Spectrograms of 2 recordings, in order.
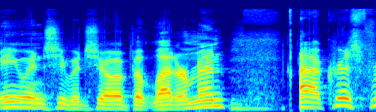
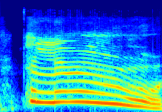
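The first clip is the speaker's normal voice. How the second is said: very high pitched, loud, stretched and drawn out; 12 semitones higher, 7 dB louder than usual. [name] is asked whether he has an impression in him and answers with a Julia Child impression. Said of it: "Very good, [name]".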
